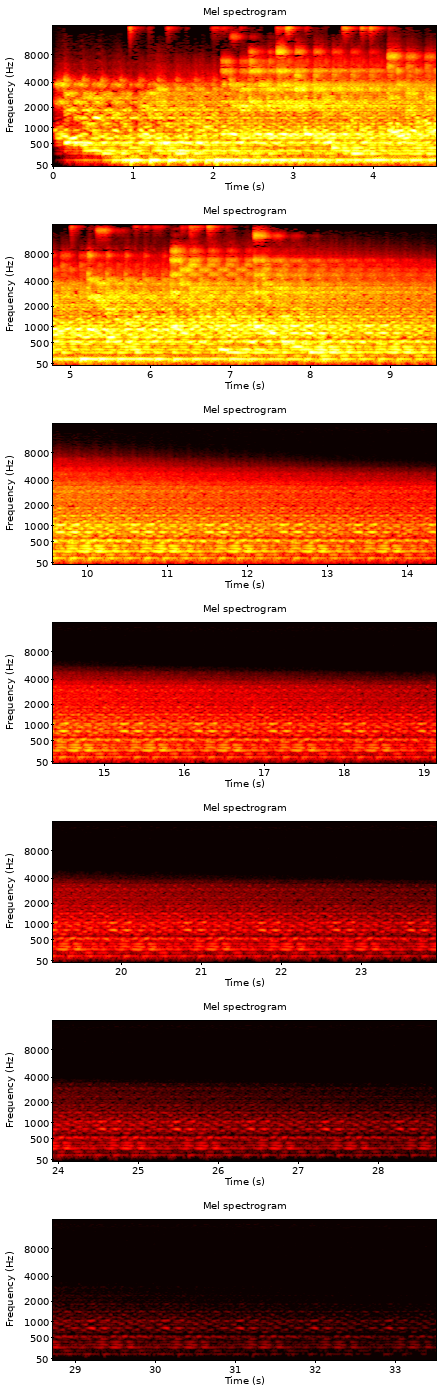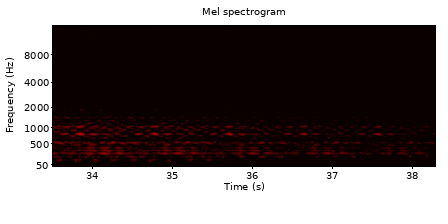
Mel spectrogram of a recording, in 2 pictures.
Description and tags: A short drone from a synthesizer.
Drone, Noise, Electronic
